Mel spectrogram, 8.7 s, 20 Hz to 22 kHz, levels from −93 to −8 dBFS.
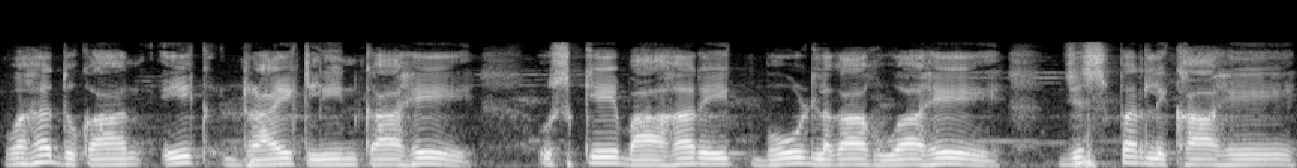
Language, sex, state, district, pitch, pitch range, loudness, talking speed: Hindi, male, Madhya Pradesh, Dhar, 125 Hz, 115-130 Hz, -16 LUFS, 125 wpm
